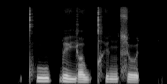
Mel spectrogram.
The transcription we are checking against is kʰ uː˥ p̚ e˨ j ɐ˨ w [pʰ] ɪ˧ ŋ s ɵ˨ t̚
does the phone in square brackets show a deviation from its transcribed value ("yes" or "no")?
yes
